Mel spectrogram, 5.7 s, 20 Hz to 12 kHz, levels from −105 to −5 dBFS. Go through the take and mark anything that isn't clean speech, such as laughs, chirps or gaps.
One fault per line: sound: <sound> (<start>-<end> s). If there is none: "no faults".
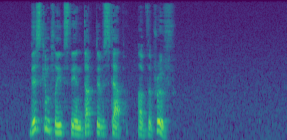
no faults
